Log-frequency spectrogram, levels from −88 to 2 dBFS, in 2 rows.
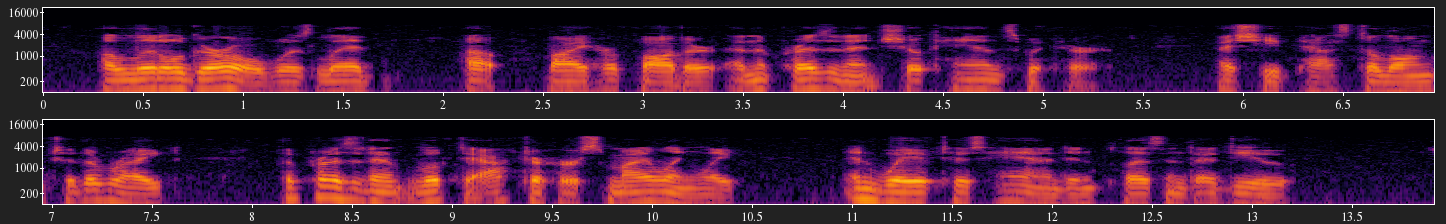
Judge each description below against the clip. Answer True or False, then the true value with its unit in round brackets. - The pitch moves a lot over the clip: False (3.5 semitones)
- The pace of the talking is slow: False (160 wpm)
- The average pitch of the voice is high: False (110 Hz)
